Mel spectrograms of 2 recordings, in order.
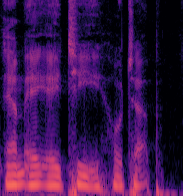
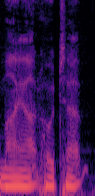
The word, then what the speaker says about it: Maat Hotep: Mayat Hotep. It looks like Matt, Maat Hotep, but it's pronounced Mayat Hotep.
